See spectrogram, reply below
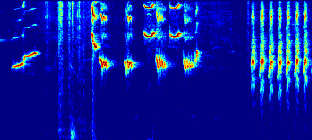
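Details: Oriental magpie-robin singing aggressively with tail spread, a provocation for other magpie-robins: a rising whistle, a noisy burst, clear slurred notes, then a quick even series of about eight chattering pulses.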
